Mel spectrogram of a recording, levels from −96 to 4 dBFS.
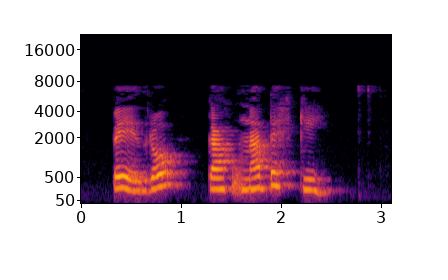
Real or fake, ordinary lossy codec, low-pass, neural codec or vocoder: fake; MP3, 64 kbps; 7.2 kHz; vocoder, 44.1 kHz, 80 mel bands, Vocos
